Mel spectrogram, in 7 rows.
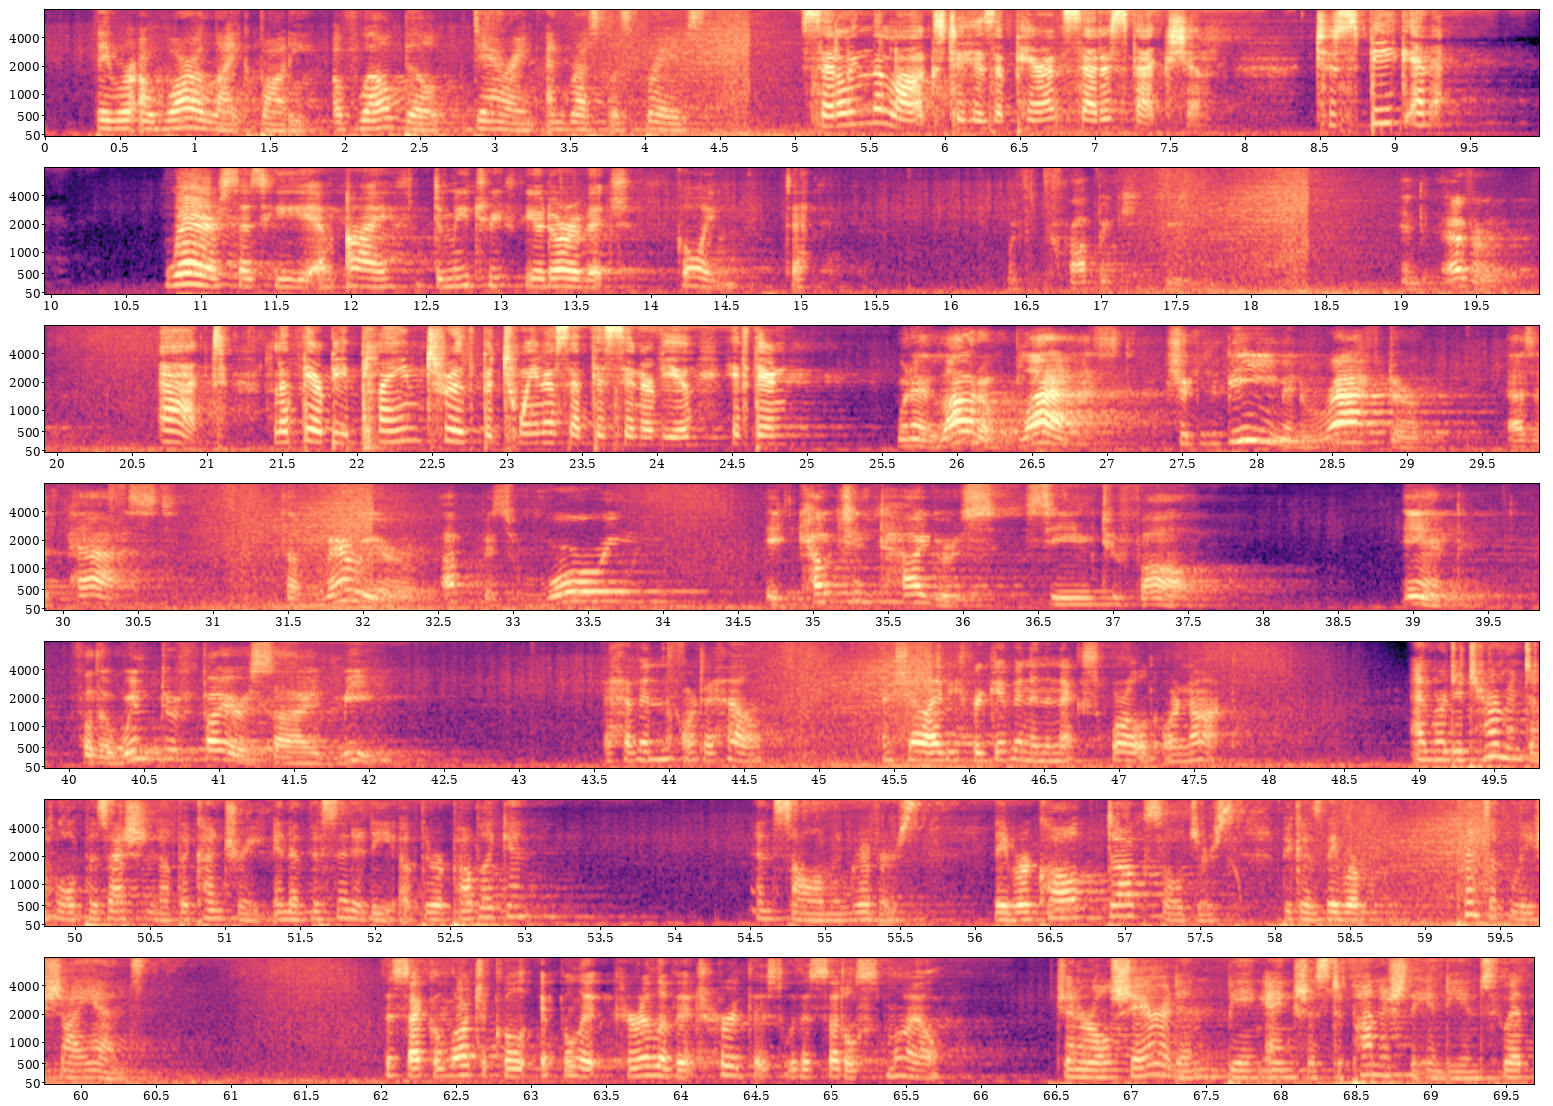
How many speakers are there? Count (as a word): four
